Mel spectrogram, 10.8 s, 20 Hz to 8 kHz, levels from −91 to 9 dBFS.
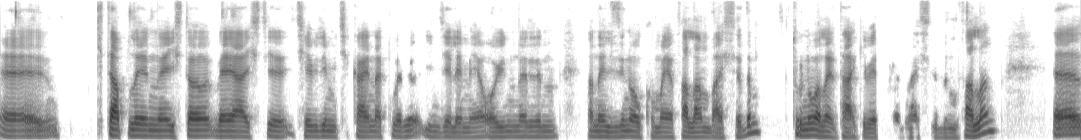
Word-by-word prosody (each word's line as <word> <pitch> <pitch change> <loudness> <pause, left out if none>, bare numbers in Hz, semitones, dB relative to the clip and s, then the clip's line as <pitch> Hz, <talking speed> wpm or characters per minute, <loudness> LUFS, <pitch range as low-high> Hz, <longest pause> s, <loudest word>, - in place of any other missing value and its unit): eee, 115 - +2 0.5
kitaplarını, 120 -2 +4
işte, 115 +1 +1
o 120 -1 +4
veya, 110 -1 +5
işte, 105 +2 -4
çevrim 110 -1 -2
içi - - -12
kaynakları 110 +2 -1
incelemeye, 100 -3 -4
oyunların 110 +1 -3 0.3
analizini 110 +1 -1
okumaya 100 -2 -2
falan 100 -2 0
başladım. 190 - -2 0.3
Turnuvaları 125 -3 +3
takip 95 -1 -1
etmeye 90 - -5
başladım, 90 0 -9
falan. 160 - +3 0.6
Eee, 75 +2 +6
110 Hz, 115 wpm, -26 LUFS, 100-115 Hz, 0.6 s, Eee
